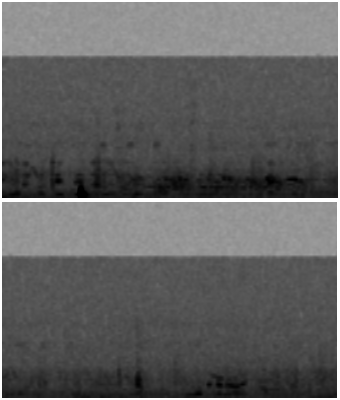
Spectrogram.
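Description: Men and women murmur quietly outdoors.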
